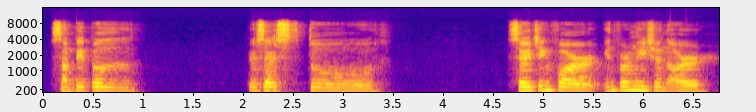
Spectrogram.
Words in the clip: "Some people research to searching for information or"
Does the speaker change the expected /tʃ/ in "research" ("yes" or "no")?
yes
